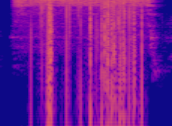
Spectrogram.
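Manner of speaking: long hissing s through the teeth; drawn-out s like a snake. Shown as a demonstration. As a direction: hiss the S like a snake. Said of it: "Letter S sounds like a snake".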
